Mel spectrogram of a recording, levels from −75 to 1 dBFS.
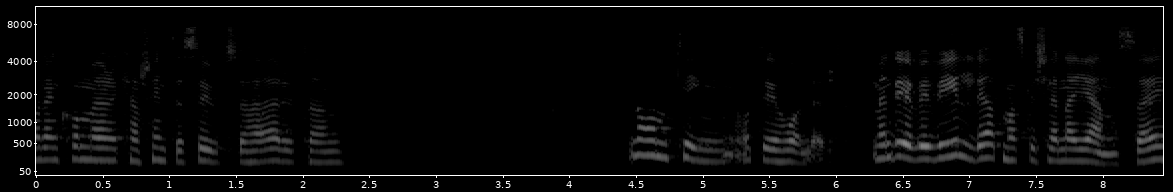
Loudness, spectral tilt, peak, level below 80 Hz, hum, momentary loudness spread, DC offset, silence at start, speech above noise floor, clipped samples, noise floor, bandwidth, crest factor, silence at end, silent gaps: -50 LUFS; -2 dB/octave; -30 dBFS; under -90 dBFS; none; 13 LU; under 0.1%; 0 s; 34 dB; under 0.1%; -83 dBFS; 7.6 kHz; 22 dB; 0 s; none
